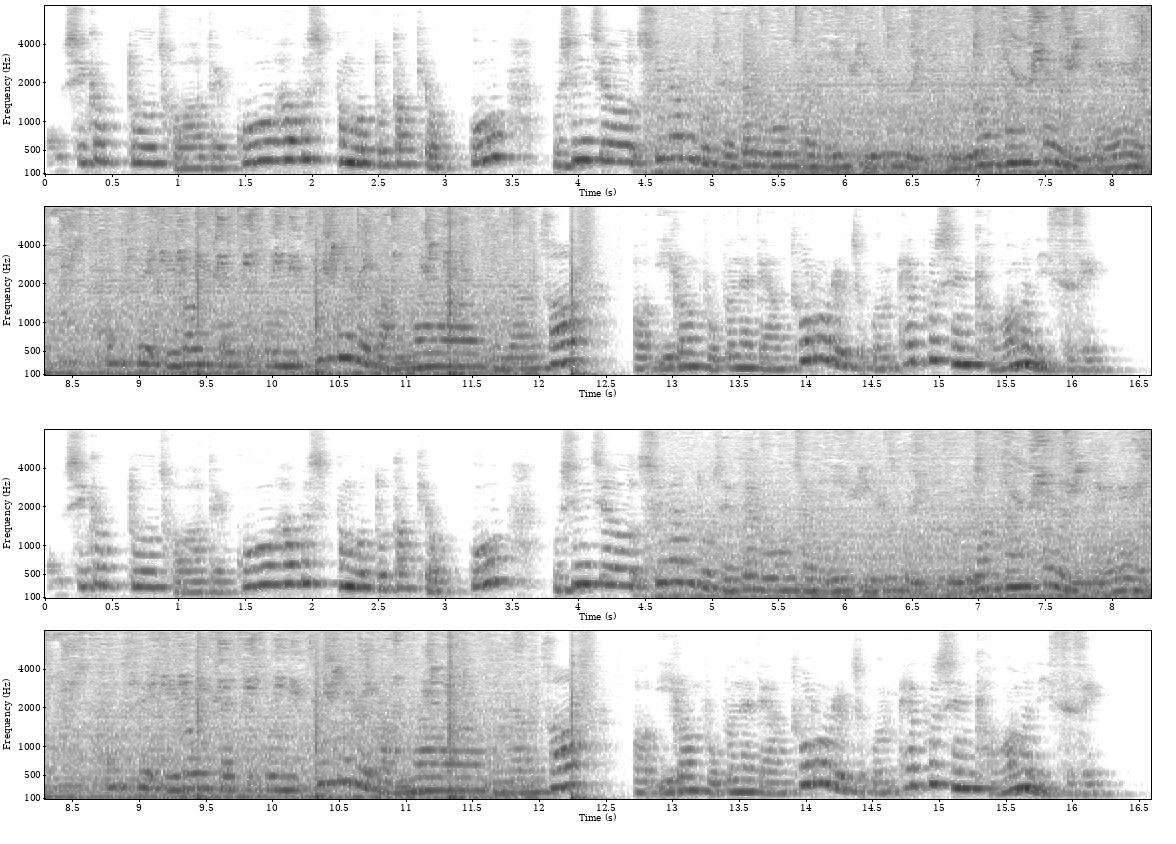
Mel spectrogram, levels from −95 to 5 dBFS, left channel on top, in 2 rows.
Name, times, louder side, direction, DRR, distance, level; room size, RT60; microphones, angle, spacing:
voice 1, 0.1-8.5 8.7-16.1, left 1 dB, 50° left, -5 dB, 1.4 m, -34 dB
sound 1, 4.5-12.0, left 1 dB, 75° left, 0.8 m, -40 dB
sound 2, 9.0-10.0 10.3-10.9 11.3-11.7 12.2-12.6, left 1 dB, 10° left, 0.3 m, -36 dB
3.8 x 2.9 x 3.1 m, 0.36 s
head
